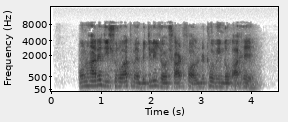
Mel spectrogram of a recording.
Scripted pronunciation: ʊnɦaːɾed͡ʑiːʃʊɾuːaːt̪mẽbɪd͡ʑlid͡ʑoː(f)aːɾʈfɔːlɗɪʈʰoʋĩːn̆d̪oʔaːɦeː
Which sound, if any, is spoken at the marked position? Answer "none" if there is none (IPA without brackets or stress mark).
ʃ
